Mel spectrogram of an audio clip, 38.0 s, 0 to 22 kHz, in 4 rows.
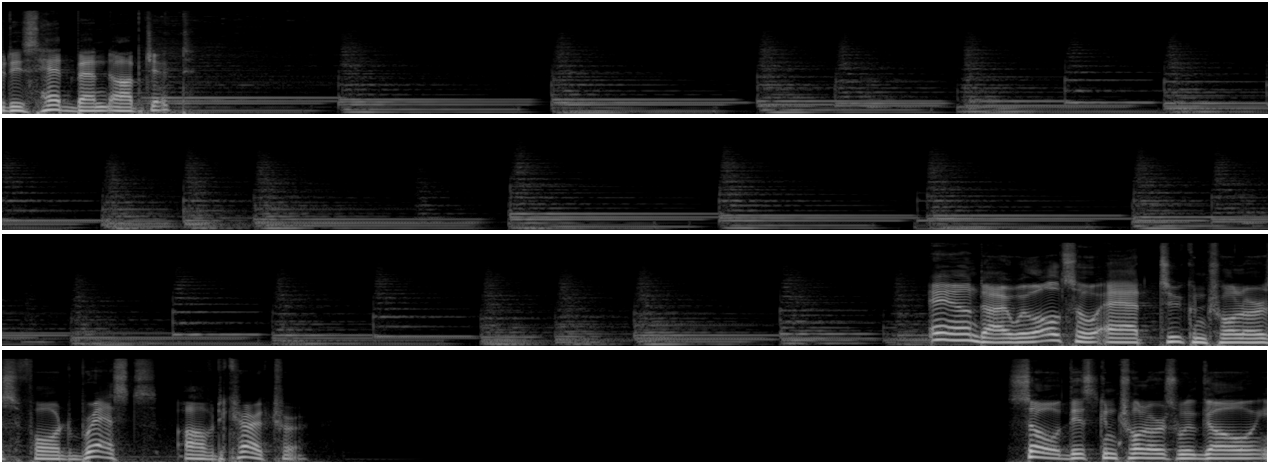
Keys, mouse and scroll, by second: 0.1 click, 0.7-1.2 drag, 1.4-2.5 drag, 2.9 click, 3.0-3.5 right drag, 3.9 click, 4.2 right click, 4.5 middle click, 6.1 g, 8.2-8.8 middle drag, 9.3-9.7 middle drag, 9.7 g, 9.8-10.2 drag, 11.2 click, 11.8 a, 11.9 a, 12.5 click, 13.0 drag, 13.1 g, 13.6 g, 14.2-15.0 drag, 14.7 g, 15.9-16.5 middle drag, 16.1 g, 17.5-18.4 middle drag, 17.8 g, 19.7-20.8 drag, 21.0 click, 21.2-21.5 middle drag, 21.5 KP_3, 21.7 a, 22.1-22.5 middle drag, 22.6-23.3 middle drag, 24.2-25.4 middle drag, 25.2 KP_1, 25.8-28.0 middle drag, 28.2 middle click, 28.8 click, 29.0 KP_3, 29.2 Tab, 29.7 shift+d, 30.2 r, 30.6 g, 32.0 g, 32.7 click, 33.3 middle click, 33.5 click, 35.1 ctrl+c, 35.6 click, 36.0 middle click, 36.3 click, 37.0-37.9 middle drag, 37.6 KP_3.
